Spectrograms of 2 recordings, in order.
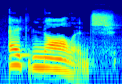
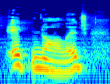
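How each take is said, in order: First: The stress is on the second syllable. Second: The stress is on the first syllable.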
